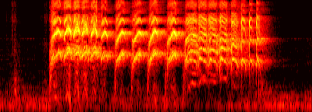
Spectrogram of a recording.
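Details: Greater green leafbird singing energetically, used as a tutor for reluctant singers: a rich, tumbling warble of mixed chattering and whistled notes, fast and varied, lasting about two seconds.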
